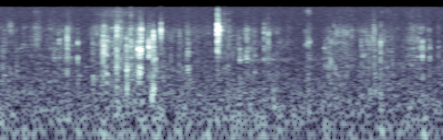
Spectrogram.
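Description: Faint rustling and crinkling of a red fabric item being handled and pulled apart by hand, with a cluster of small crackles about a second in and a sharper tick just after two seconds.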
